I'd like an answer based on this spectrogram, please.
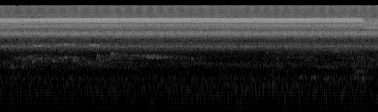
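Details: Cicadas in a continuous shrill chorus, a steady high hiss that holds unbroken for the full length, with fainter bands below and a few soft lower notes in the background.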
